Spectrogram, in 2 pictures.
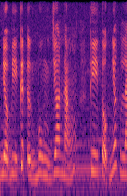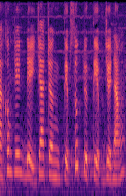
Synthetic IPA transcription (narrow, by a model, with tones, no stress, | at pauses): ne˨˦wɓḭ˧˨ki˦˥k̟̚ʔɨ˨˦ŋmʊ˨˩ŋzɔ˧na˨˦ŋt̪ʰi˨˩t̪o˦˥t̚ɲə˦˥t̚laː˨˩xə˧wŋ͡mne˧nɗe˧˩zaː˧t͡ɕə˨˩nt̪i˦˥əp̚sʊ˦˥k͡p̚t͡ɕɨ˨˩k̚t̪i˦˥əp̚zəː˨˦jna˨˦ŋ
